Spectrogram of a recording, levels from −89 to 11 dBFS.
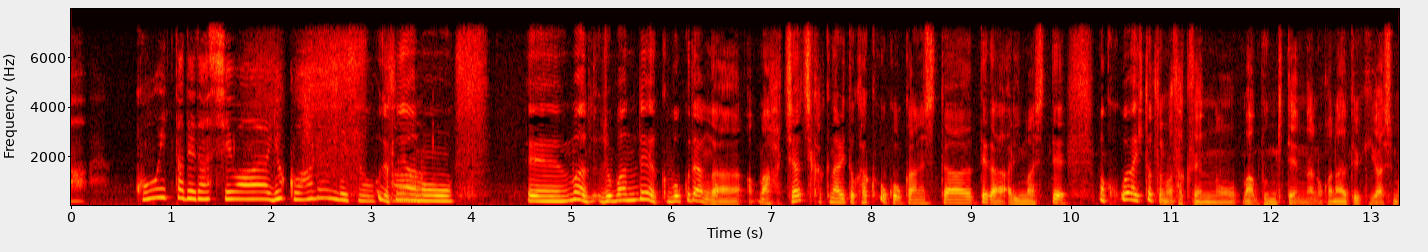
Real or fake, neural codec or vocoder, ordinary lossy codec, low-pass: real; none; none; 7.2 kHz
